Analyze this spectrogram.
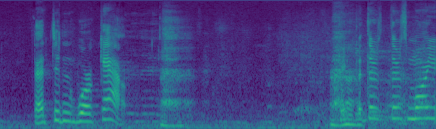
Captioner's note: attendees chuckling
